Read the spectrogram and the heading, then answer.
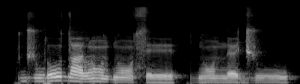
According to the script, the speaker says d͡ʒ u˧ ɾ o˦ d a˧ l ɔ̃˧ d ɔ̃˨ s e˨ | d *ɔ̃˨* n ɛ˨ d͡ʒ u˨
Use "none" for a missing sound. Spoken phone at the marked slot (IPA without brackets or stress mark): ɔ̃˨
